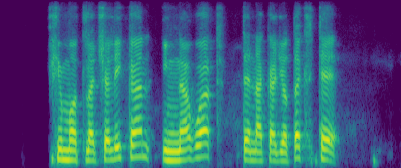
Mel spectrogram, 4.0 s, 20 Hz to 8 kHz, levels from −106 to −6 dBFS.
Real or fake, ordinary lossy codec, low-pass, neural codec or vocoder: fake; Opus, 24 kbps; 7.2 kHz; codec, 16 kHz, 2 kbps, X-Codec, WavLM features, trained on Multilingual LibriSpeech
